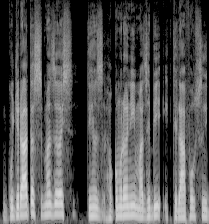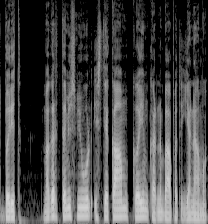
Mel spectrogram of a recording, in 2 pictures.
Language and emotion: Kashmiri, neutral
